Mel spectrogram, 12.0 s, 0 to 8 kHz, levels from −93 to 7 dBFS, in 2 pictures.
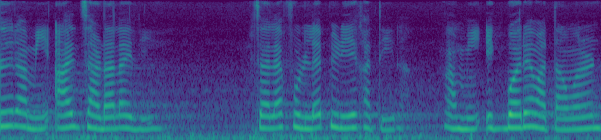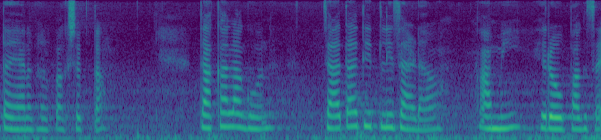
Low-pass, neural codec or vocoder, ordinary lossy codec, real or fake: none; none; none; real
